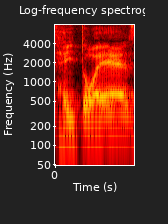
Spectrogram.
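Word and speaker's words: HATEOAS: sua iepi permite executar pronunciar Haas não é um não é fácil e pode variar Bastante de desenvolvedor para desenvolvedor escreve-se h a t e OAS e muitas pronunciam Rei reit toes enfim Inclusive eu tenho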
